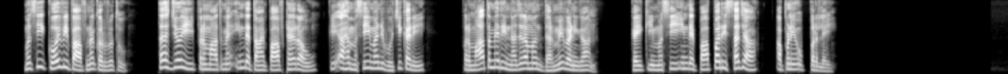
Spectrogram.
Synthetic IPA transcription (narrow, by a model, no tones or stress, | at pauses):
mɐsiːkoːibʱip̬aːpʰnak̬ɐɾuɾat̪ʰu | t̪ɛːsd͡ʒoɦipɾɐmaːt̪̬mɛ̃ʔɪ̃nd̪et̪ãːjẽpaːpʰʈʰɛːɾaːukiɐɦɛmɐsiːmɐ̃nd͡ʒbʱut͡ʃikɐɾi | pɾɐmaːt̪mɛ̃ɾinɐd͡ʒɾamɐ̃nd͡ʒd̪ʱɐɾmibɐɽ̃iɡaːn | kɐikimɐsiːɪ̃nd̪epaːpaɾisɐd͡ʒa | ɐpɽ̃eʊpːəɾleːiː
